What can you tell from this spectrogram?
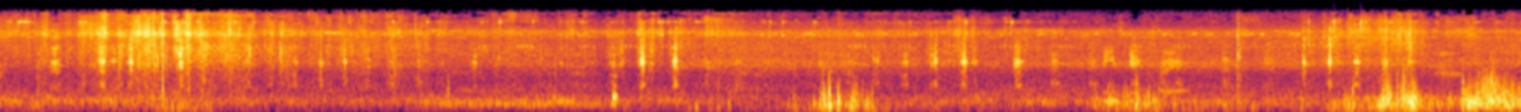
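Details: Pet Chihuahua playing and getting tired; scattered short growly and snuffling bursts, louder grumbling near the end, with clicks and thumps of play and a person talking softly.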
